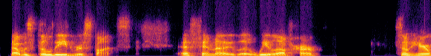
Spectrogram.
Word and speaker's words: Ifemelu: Here's the thing. Even though it's spelled differently, it's actually pronounced Jennifer. – It isn't. Stop it. – Ifemelu. – Stop it right now. Say it again. – Ifemelu.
